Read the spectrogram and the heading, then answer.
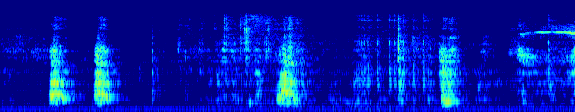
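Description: A dog greeting someone arriving at a family home gives a few short, fairly faint barks, irregularly spaced, with quieter sounds between them.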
